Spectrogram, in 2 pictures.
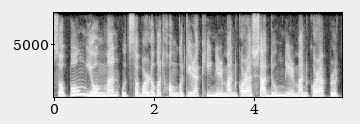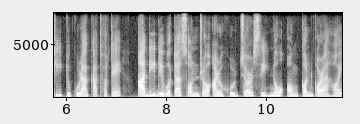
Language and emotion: Assamese, neutral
